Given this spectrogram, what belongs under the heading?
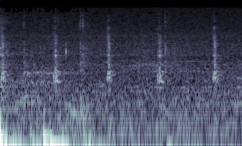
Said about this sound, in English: Now that ticking is the ticks. This game is measured in ticks, always.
